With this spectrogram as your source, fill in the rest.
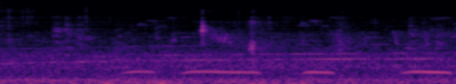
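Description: Birds coo and chirp in short, repeated calls over a steady background hum outdoors on a sunny day, fairly faint and with no talking.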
